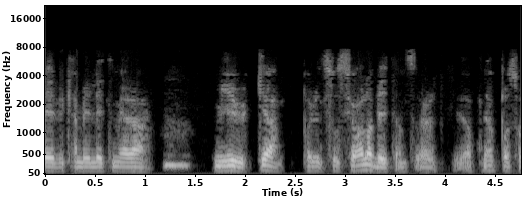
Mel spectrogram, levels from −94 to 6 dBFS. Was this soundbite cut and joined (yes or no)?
yes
